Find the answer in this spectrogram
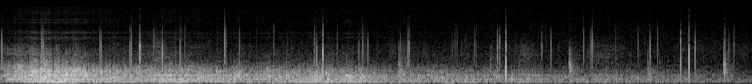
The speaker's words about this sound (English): An eerie, stormy night at the former hideout of Professor Horn in Illinois.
